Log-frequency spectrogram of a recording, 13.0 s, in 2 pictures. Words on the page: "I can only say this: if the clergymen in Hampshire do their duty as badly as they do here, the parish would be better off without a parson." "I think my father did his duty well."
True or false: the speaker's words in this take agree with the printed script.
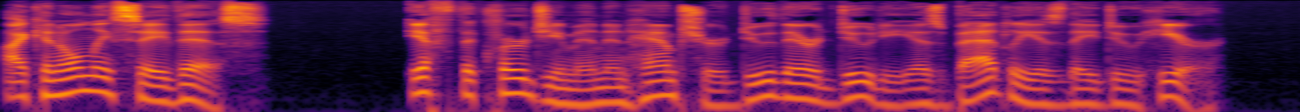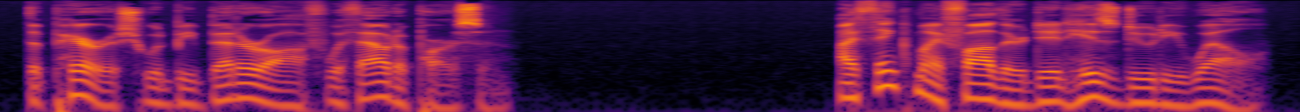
true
